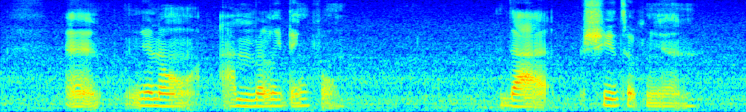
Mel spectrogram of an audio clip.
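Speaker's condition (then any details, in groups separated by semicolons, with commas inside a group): Cerebral palsy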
